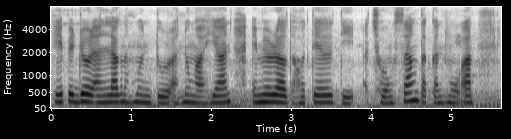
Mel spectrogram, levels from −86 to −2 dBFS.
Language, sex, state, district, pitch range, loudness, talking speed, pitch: Mizo, female, Mizoram, Aizawl, 185-215 Hz, -17 LUFS, 200 wpm, 200 Hz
